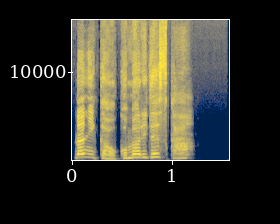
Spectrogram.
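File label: DIALOGUE, Japanese; PP2000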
